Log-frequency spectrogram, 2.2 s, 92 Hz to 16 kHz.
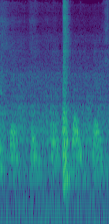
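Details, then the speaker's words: Fetal heartbeat on Doppler at about 16 weeks of pregnancy, first heartbeat appointment: rapid, regular whooshing at 140 a minute, with a sharp thump from fetal movement against the probe. "I thought we were only going to hear the heartbeat but what I didn't know is that you can hear the baby like futing against the microphone"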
